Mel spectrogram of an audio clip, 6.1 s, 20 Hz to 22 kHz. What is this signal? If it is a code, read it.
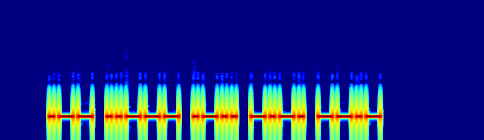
Morse code, heard as a keyed tone, about 20 wpm, 700 Hz. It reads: W2LCQ
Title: Call Signs Repeated 3x - 20wpm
